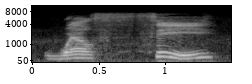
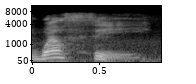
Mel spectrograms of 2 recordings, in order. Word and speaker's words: wealthy: thing the Y epsilon the y at the end of the word must always be pronounced in english as an e so not wealth but wealthy and if it's a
